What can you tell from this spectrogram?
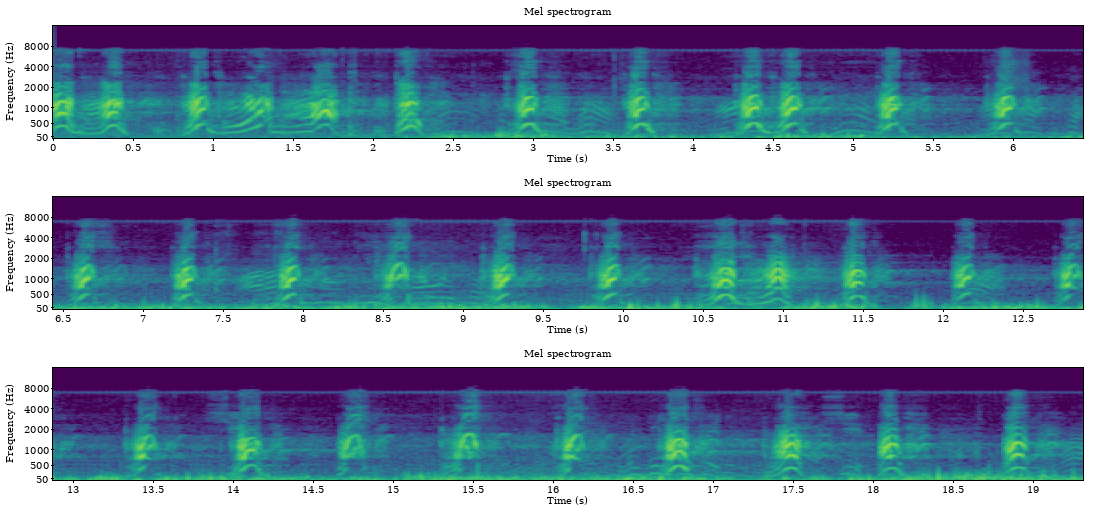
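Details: Vesta, a dog in training in Horlivka, barks in a steady run of sharp repeated barks, about one and a half per second for nearly twenty seconds, while a handler speaks quietly in the background.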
